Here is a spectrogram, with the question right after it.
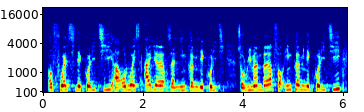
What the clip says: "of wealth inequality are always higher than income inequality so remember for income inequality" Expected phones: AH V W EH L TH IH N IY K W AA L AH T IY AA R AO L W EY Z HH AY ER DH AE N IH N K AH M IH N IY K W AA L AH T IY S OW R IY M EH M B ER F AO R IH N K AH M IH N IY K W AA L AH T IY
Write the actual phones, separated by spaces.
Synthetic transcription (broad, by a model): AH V W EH L S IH N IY K W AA L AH T IY AA R AO L W EY Z AY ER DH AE N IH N K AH M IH N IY K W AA L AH T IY S OW R IY M EH M B ER F AO R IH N K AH M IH N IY K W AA L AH T IY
